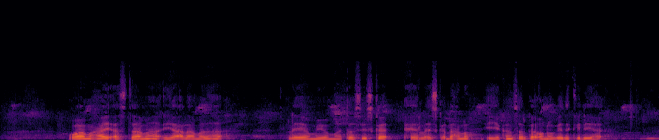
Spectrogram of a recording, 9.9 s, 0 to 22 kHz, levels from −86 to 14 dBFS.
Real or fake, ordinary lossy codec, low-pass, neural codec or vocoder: real; AAC, 32 kbps; 19.8 kHz; none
